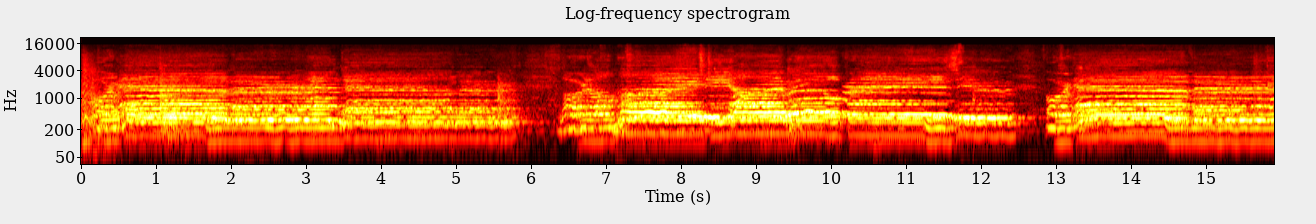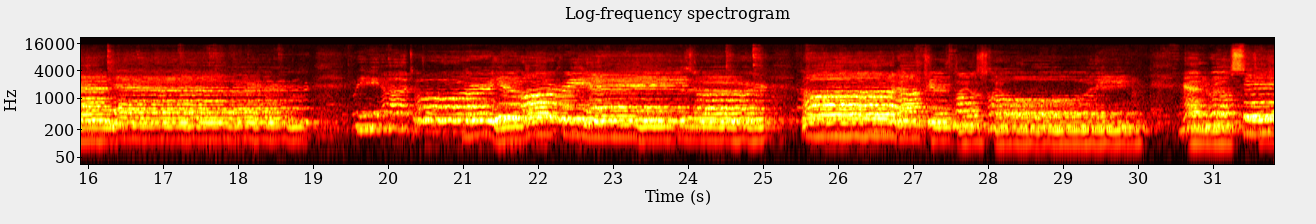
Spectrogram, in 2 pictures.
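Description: Unaccompanied choir singing a hymn, in held phrases of about six seconds separated by brief pauses for breath.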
